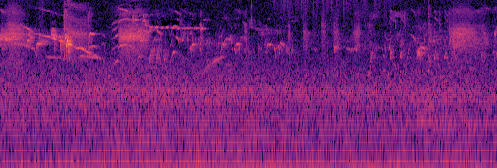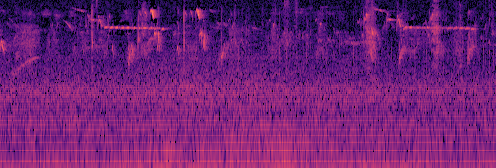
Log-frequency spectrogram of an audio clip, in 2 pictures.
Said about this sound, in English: The starlings are both in the big conifer, up immediately up to my left. There's also quite a few in the big beech tree up way off to my left.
